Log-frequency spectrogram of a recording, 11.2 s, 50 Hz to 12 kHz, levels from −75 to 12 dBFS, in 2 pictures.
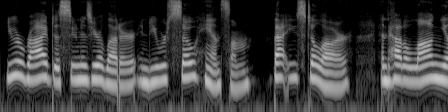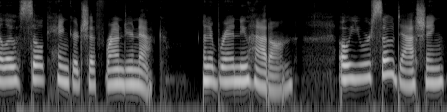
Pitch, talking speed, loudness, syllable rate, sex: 225 Hz, 190 wpm, -17 LUFS, 5.1 syllables/s, female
